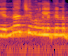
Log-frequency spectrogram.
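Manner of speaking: plain reading voice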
